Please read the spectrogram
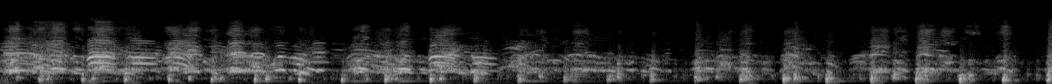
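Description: Crowd of protesters shouting and chanting slogans together, many voices overlapping.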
